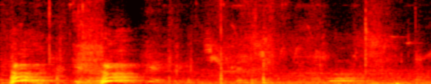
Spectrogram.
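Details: Playful barking from Daisy, an English Springer Spaniel mother urging her son and daughter to play with her: two sharp, ringing barks open the stretch, then softer scuffling and faint yips follow.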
